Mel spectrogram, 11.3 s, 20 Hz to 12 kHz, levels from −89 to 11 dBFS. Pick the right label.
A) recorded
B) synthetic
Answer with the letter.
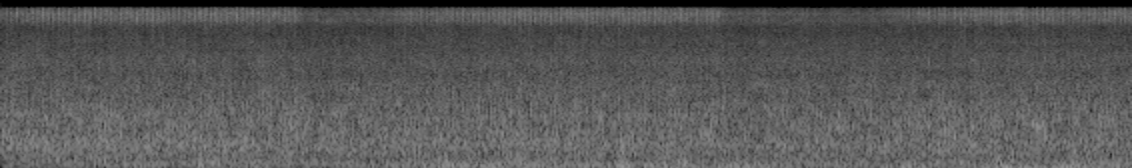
B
